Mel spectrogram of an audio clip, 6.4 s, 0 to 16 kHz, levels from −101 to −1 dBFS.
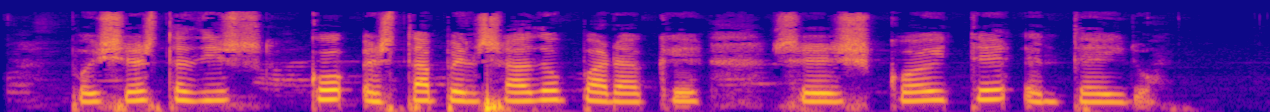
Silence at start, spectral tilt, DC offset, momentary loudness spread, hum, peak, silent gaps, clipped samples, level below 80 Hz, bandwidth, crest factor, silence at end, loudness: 0.35 s; -5 dB/octave; under 0.1%; 10 LU; none; -2 dBFS; none; under 0.1%; -38 dBFS; 11.5 kHz; 20 dB; 0.6 s; -21 LUFS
